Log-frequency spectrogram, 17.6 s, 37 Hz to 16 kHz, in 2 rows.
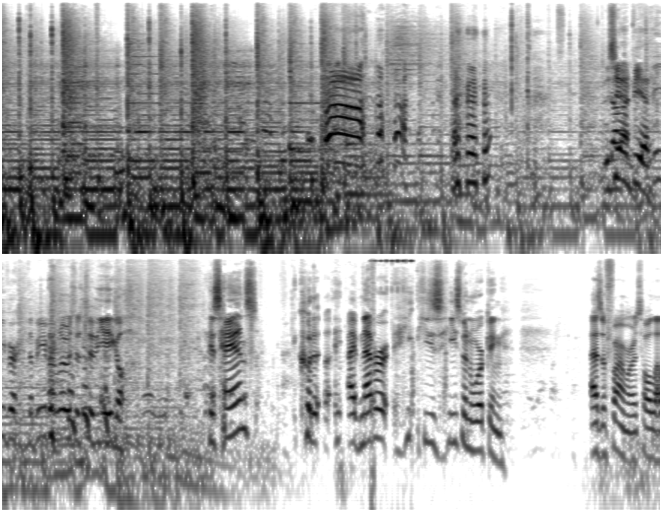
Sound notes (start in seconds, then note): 5.4 laughing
